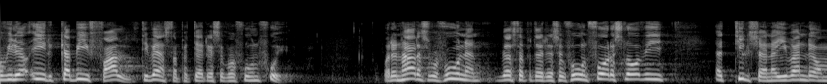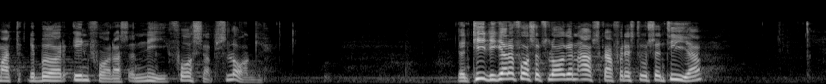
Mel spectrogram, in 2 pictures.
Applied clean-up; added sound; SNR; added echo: none; none; none; none.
